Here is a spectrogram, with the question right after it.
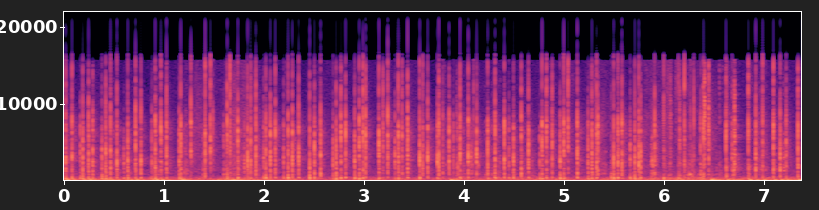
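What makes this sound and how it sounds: Long pink nails rapidly tap and scratch the body of a yellow plastic bottle of wood polish with a brown cap, held sideways. The result is a dense stream of quick, bright, dry clicks and scratchy rustling with almost no ring, over a faint low hum.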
